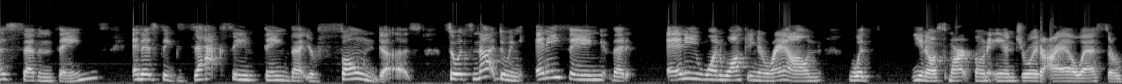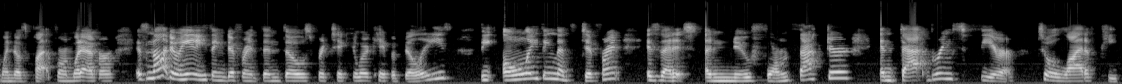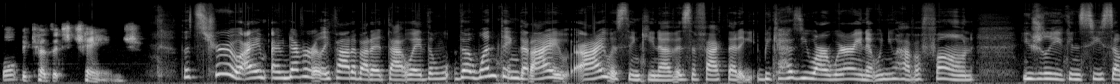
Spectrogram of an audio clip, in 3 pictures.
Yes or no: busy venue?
no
